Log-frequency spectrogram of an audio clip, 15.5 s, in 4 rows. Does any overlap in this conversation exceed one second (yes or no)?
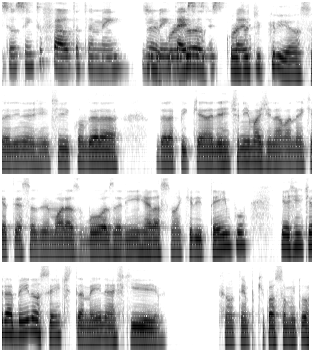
yes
